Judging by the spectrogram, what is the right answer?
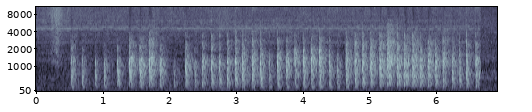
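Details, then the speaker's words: Leopard 45 catamaran hull, hammer tap test on the new section of fiberglass: steady taps about four a second give crisp ringing knocks with no dull thud; normal solid laminate. "all right so all this is normal now behind here the chain so you're can to have a different sound"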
